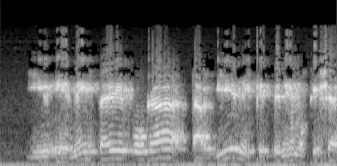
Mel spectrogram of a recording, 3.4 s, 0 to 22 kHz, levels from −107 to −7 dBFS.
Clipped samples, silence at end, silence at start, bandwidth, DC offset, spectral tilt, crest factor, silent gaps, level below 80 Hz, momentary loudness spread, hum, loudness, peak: under 0.1%; 0 s; 0.3 s; 11.5 kHz; under 0.1%; -2.5 dB/octave; 12 dB; none; -44 dBFS; 3 LU; none; -18 LUFS; -8 dBFS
